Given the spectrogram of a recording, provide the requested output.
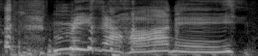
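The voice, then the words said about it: Cartoonish character voice. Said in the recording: “my Jar Jar impression”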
